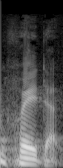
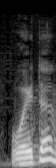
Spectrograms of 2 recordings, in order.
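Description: First: হোয়েডার begun with an audible h; sounded H. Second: ওয়েডার begun with a plain w. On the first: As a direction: say হোয়েডার as "hweidar". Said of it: "ব্রিটিশে হ উচ্চারিত হয়". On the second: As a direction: say ওয়েডার as "weidar". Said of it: "আমেরিকানে অ উচ্চারিত". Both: Shown as a demonstration.

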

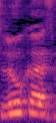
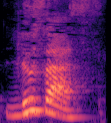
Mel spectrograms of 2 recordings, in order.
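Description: First: "Lucas" as LOO-kus; corrected name. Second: "Lucas" as LOO-sus, with an S sound; mispronounced name. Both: Acted. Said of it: "It's Lucas".

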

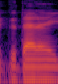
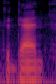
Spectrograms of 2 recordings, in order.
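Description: First: Dedenne with a final "ay" sound; own pronunciation. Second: Deden ending on the "n"; alternative pronunciation. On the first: Player giving their own way, Dedenne ending in "ay". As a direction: say Dedenne as deh-den-AY. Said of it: "I say Dedenne". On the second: Player allowing the viewer's way, Deden with silent ending. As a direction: say Deden as deh-DEN, no final vowel. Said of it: "you may say it Deden". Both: Shown as a demonstration.

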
